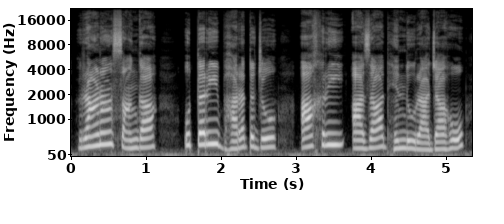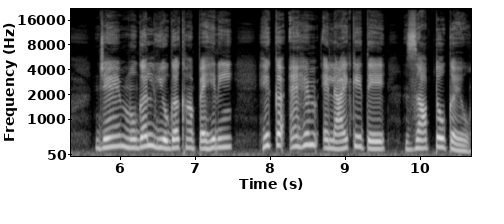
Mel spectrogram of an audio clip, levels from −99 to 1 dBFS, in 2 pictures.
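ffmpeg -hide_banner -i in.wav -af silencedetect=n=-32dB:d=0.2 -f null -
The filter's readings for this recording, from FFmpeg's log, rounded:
silence_start: 1.11
silence_end: 1.53 | silence_duration: 0.42
silence_start: 2.72
silence_end: 3.07 | silence_duration: 0.35
silence_start: 5.22
silence_end: 5.68 | silence_duration: 0.46
silence_start: 7.48
silence_end: 7.91 | silence_duration: 0.43
silence_start: 9.52
silence_end: 9.82 | silence_duration: 0.30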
